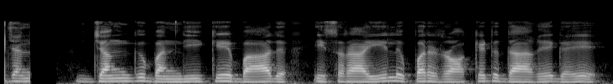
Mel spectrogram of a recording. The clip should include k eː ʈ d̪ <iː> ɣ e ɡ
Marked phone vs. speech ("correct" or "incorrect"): incorrect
